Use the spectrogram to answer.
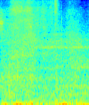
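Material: Nothing is struck.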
